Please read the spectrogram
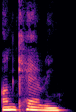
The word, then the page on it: uncaring: British English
